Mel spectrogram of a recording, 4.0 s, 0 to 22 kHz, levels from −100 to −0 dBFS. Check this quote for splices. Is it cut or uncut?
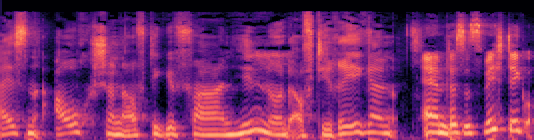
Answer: cut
